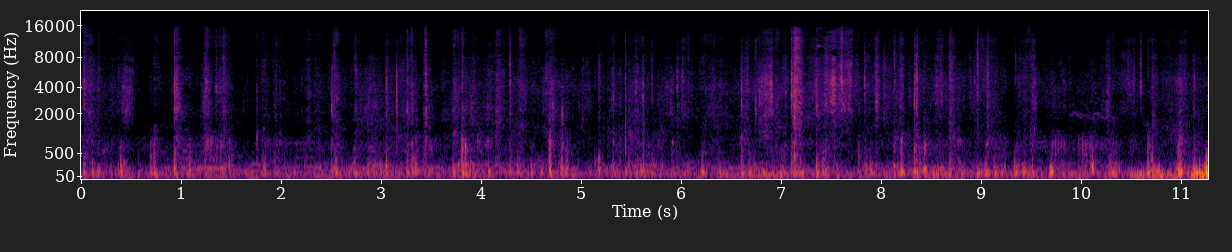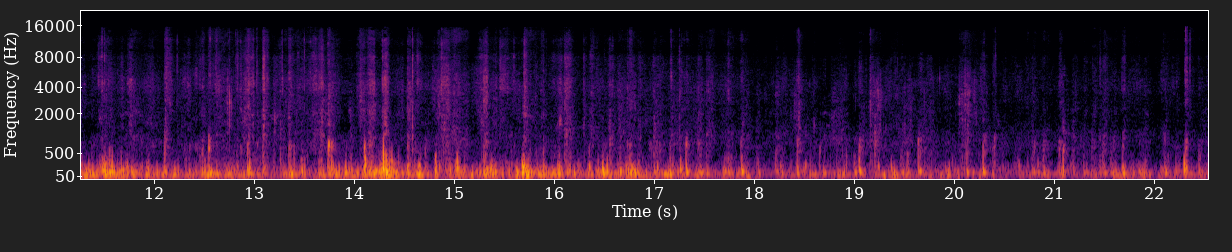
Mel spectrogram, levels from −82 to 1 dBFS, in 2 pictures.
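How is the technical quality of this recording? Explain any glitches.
Nothing stood out on listening; no glitches were heard anywhere in the recording.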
